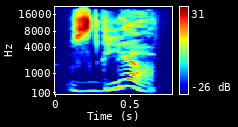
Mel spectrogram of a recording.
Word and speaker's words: взгляд: guys, today you'll learn how to pronounce the word взгляд, meaning glance or view. Let's begin with the last three letters. The soft L almost sounds like it has a Y sound built in.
